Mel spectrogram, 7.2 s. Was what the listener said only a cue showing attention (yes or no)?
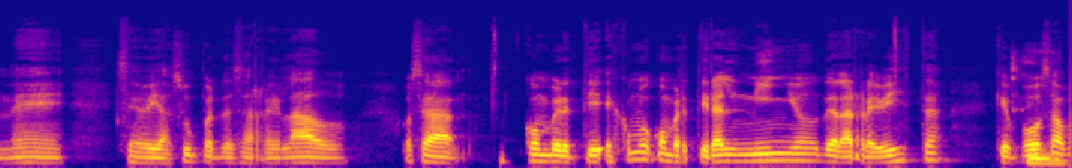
yes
